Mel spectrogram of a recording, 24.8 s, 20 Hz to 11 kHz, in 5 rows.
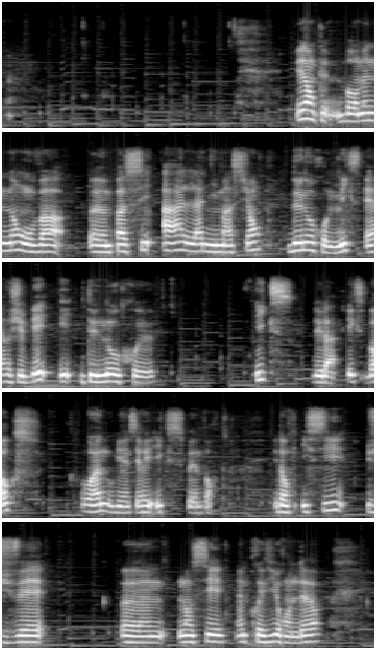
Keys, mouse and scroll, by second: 6.0-6.7 scroll up 2, 6.7-7.1 shift+scroll down 3, 7.1 scroll up 2, 7.9-8.8 ctrl+scroll down 3, 8.8-10.2 middle drag, 10.2-11.0 scroll up 4, 11.0-14.7 middle drag, 20.2 click, 21.0-21.5 scroll down 1, 22.0-22.8 drag, 22.8-24.7 scroll down 3, 24.7 alt+a.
